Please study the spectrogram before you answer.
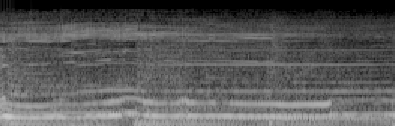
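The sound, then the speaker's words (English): A person lets out a loud, sustained, wavering howl like a dog, the voice sliding in pitch and holding long drawn-out notes for a few seconds. “You sound like you're howling.”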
